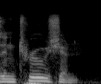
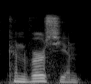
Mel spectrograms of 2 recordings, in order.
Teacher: It sounds like z before ion if a vowel goes before it, as intrusion, and like s if it follows a consonant, as conversion.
